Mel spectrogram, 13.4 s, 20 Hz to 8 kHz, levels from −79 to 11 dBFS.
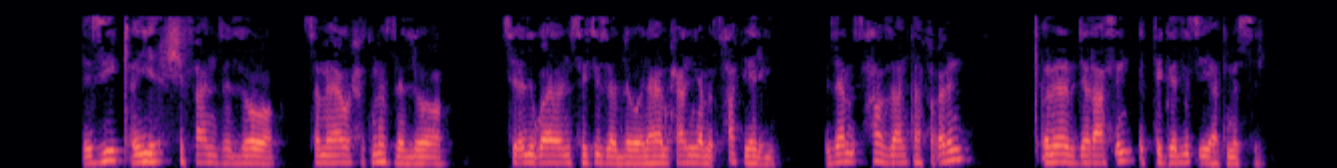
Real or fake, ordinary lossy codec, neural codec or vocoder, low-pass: fake; MP3, 24 kbps; codec, 24 kHz, 3 kbps, HILCodec; 7.2 kHz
